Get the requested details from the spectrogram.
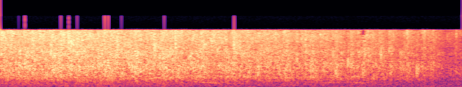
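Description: An audience at a Buddhist talk claps loudly and steadily in a dense, continuous wash of applause that slowly tapers off near the end, with no voices.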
